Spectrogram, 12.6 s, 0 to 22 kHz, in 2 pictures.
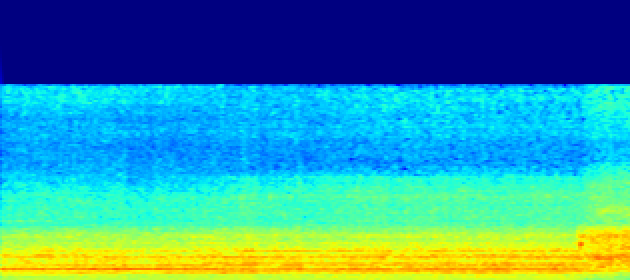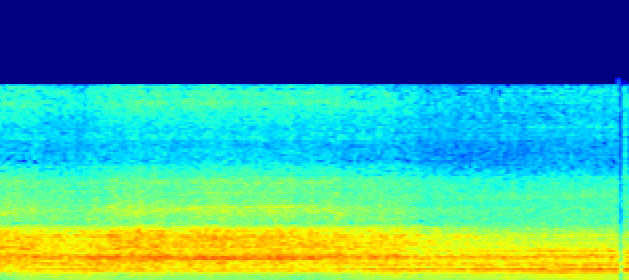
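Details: Used Champion C46540 generator after tune-up (cleaning, oil change, new spark plug, oiled air filter): steady even drone holding one pitch, no misses, knocks or surging; normal running.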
